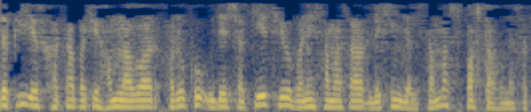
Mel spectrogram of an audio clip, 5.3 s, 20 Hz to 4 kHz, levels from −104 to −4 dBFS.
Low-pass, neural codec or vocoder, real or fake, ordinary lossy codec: 3.6 kHz; codec, 16 kHz in and 24 kHz out, 1 kbps, XY-Tokenizer; fake; MP3, 16 kbps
